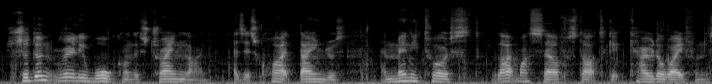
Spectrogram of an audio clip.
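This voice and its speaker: A man's voice: medium pitch, a little hiss or hum. A man reading a scripted travel documentary voice-over in an earnest, slightly stumbling way. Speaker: vlogger narrating a walking trip.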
